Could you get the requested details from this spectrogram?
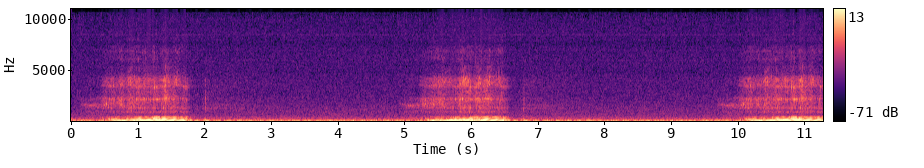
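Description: Regular deep rumbling snores on each breath in, about 11 a minute, with soft breathing between them.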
